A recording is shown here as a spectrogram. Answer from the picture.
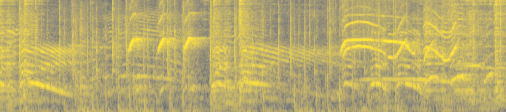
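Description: Russian folk ensemble playing a lively dance tune on balalaikas, button accordion and wooden pipes, with wooden spoons clicking throughout. Over the music come shouted whoops and several high whistles that hold and then slide down.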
